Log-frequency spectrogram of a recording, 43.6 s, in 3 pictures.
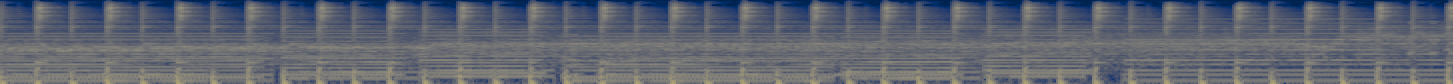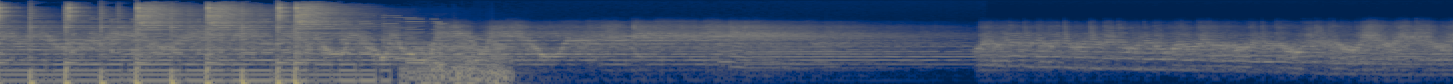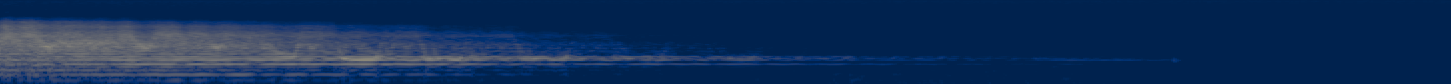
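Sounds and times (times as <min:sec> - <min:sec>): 
instrumental music: 0:00.0 - 0:34.1.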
